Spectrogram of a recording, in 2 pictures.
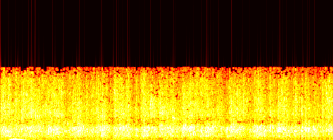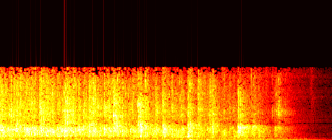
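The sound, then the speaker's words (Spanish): A crowd bursts into sustained applause, dense clapping at full volume for several seconds before thinning out and fading away at the end, welcoming visitors from different churches at a church gathering. “Le damos un aplauso a los que nos están visitando.”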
